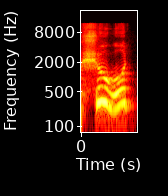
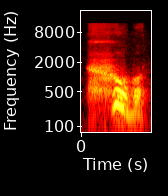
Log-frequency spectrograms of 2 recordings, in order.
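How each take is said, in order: First: The word begins with an 'sh' sound. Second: The word begins with an 'h' sound. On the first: "instead of shugut" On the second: "replaced it with the J sound"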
